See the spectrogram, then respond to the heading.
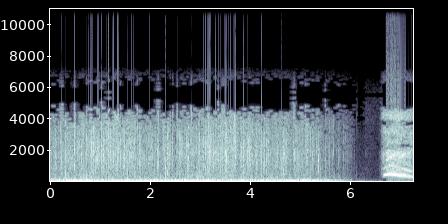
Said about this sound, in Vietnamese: Chỉ còn lại hai cái bánh bột gạo bao ngoài bột đậu trộn đường này thôi. Đành phải nướng lên ăn tạm vậy.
